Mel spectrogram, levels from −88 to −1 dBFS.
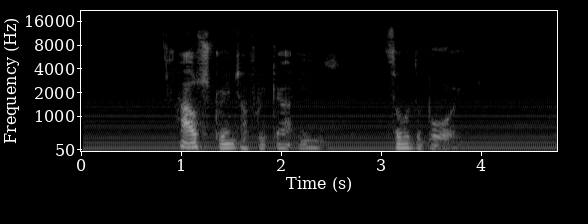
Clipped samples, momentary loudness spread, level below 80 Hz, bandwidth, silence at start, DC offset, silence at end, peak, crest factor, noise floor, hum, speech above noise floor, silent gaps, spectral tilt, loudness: under 0.1%; 26 LU; -70 dBFS; 14 kHz; 0.05 s; under 0.1%; 0 s; -24 dBFS; 22 dB; -64 dBFS; 50 Hz at -60 dBFS; 20 dB; none; -5.5 dB/octave; -45 LUFS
